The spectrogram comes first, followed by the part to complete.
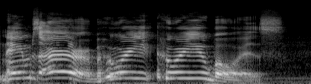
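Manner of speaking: very high, sing-song, swooping turtle voice. Voicing a turtle shopkeeper greeting customers: turtle shopkeeper voice. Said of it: "a turtle starts slowly making his way ... He's like".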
